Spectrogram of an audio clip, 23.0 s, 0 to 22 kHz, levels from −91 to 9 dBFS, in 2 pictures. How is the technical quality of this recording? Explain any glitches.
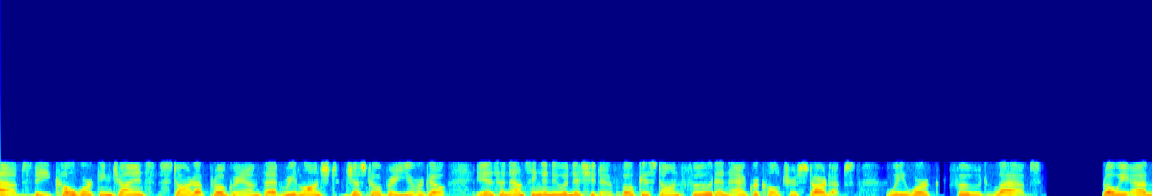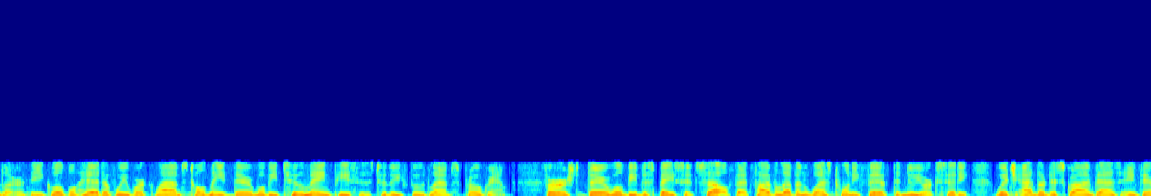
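The recording is narrowband, with nothing above 4 kHz, which fits a G.711 A-law call at 64 kbps, and the background drops out twice. At 8.78 to 8.87 s, just after "food and agriculture startups", and again at 10.46 to 11.03 s, the room tone turns flat and featureless. It is about 3 dB quieter in the first gap and about 19 dB quieter in the second. This is likely comfort noise in place of the background: the sender paused transmission during silence, and the receiver filled the gap with synthetic noise.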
